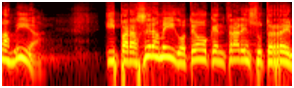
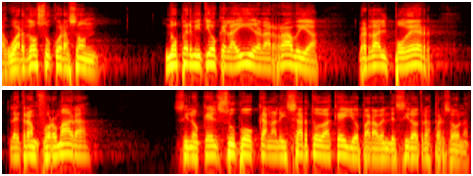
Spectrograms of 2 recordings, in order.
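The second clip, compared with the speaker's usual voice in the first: ordinary talk, nothing marked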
